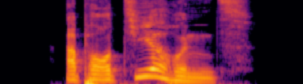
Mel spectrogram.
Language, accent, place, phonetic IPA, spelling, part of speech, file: German, Germany, Berlin, [apɔʁˈtiːɐ̯ˌhʊnt͡s], Apportierhunds, noun, De-Apportierhunds.ogg
- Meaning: genitive singular of Apportierhund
